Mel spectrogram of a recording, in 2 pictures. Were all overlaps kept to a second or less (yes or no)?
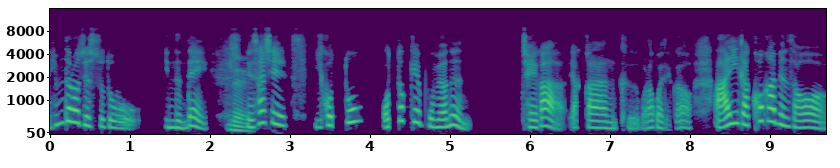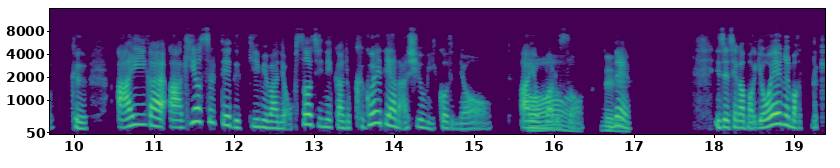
no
